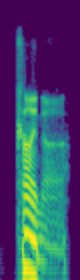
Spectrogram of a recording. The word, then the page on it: kinda: British English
